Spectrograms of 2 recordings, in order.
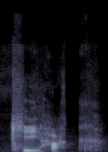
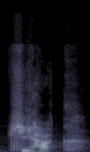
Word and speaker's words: Keahak: It is pronounced Kihak. Kihak. That sound fun? You can say it. Kihak.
